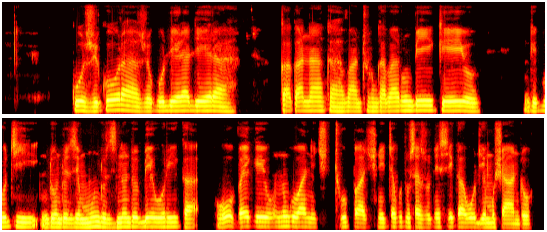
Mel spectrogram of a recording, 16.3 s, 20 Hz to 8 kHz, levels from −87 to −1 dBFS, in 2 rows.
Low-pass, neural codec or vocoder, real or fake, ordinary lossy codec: 7.2 kHz; none; real; AAC, 48 kbps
